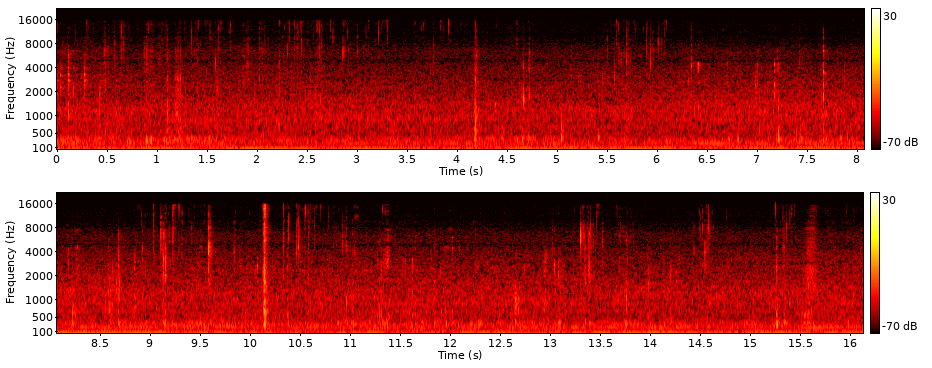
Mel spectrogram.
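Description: Faint sounds of a person eating spaghetti with a plastic fork: soft chewing and mouth sounds, broken by a few small sharp clicks.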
